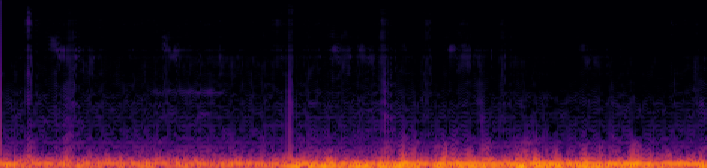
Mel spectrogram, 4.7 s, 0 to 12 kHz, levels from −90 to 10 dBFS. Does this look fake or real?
fake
